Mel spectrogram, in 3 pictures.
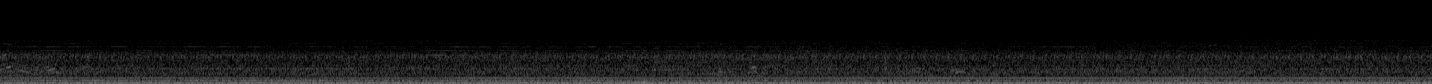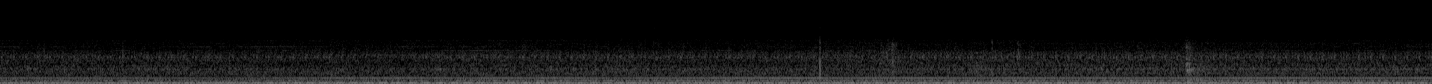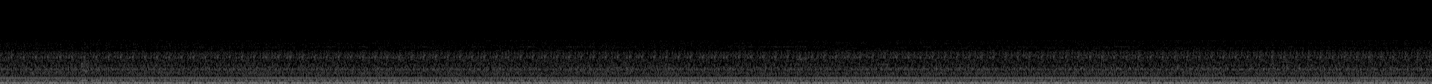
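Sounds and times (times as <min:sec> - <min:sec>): diesel engines droning: 0:00.0 - 0:31.9.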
